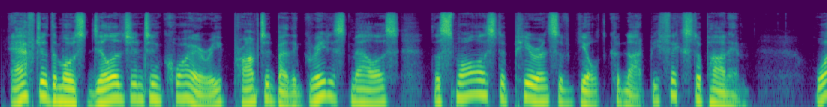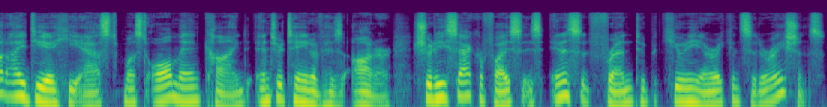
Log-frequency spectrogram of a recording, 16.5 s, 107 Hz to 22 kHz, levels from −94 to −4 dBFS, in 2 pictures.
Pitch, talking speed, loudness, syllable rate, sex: 140 Hz, 150 wpm, -19 LUFS, 5.0 syllables/s, male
